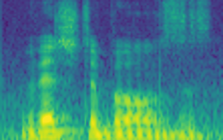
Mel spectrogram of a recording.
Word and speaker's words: vegetables: Quand on vient du français, on verrait 4 syllabes, hein.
